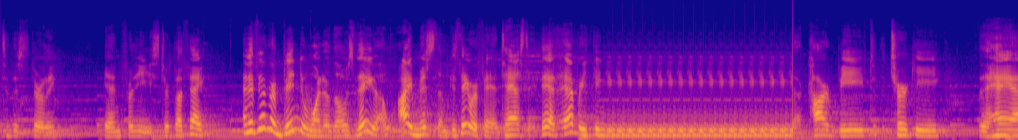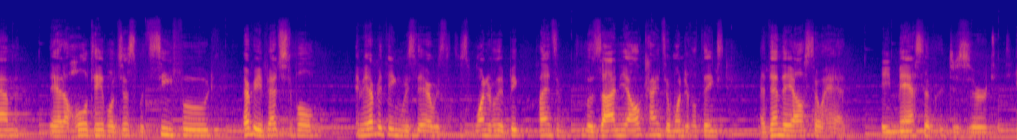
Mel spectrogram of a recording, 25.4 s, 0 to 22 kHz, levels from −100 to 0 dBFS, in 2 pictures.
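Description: From 7.65 to 9.90 s, a 127 ms fragment stutters through 18 exact repeats, a broken-record loop, likely from a stalled player resending its last fragment.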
